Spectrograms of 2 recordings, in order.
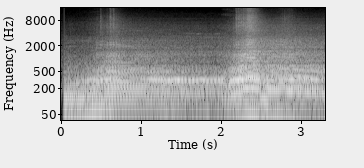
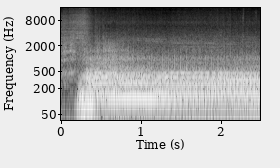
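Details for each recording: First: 2017 Shelby F-150, supercharged 750 hp 5.0 Coyote V8, new stainless dual 3.5-inch exhaust test-run before piping goes over the axle: deep burble with raspy, crackly edge on throttle blips; some leftover rasp. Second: 2017 Shelby F-150, supercharged 750 hp 5.0 Coyote, after a new full stainless dual 3.5-inch megaphone exhaust: engine catches and settles into a smooth, even, deep rumble with steady low pulses, no ticks or rasp; a clean, healthy exhaust.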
